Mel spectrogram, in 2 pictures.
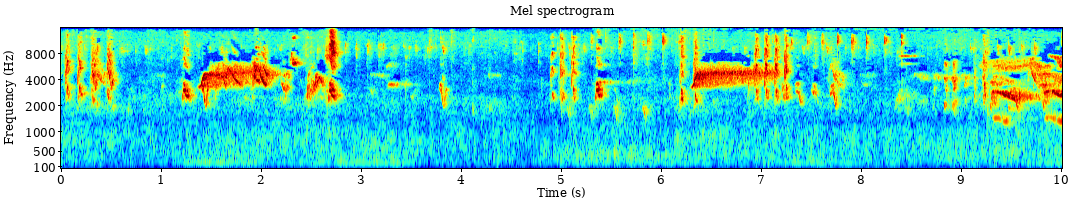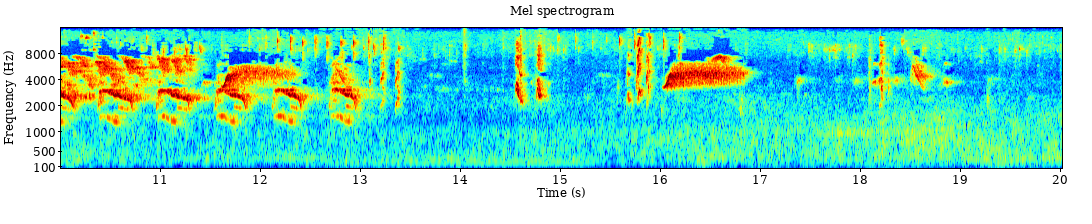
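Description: Several wild songbirds chirping and calling, short high calls coming and going. In the middle, one bird sings a few seconds of quickly repeated, falling notes.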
